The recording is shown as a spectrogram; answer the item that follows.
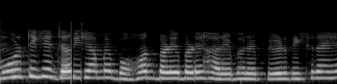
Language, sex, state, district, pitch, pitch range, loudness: Hindi, female, Chhattisgarh, Jashpur, 290 Hz, 260-310 Hz, -21 LUFS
